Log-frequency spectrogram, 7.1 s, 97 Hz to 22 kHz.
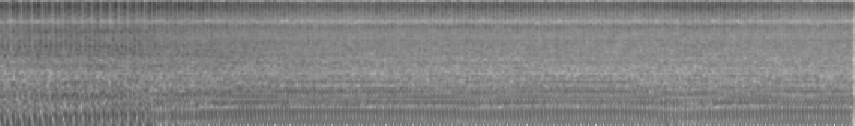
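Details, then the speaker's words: Murray Ultra 5hp snowblower with Tecumseh engine after carb cleaning, throttle on: small single-cylinder steady, even buzz with no misses or surging. Runs smooth and healthy. "All right, like the way that sounds."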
